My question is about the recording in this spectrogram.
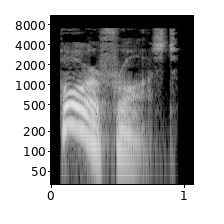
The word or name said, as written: hoarfrost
